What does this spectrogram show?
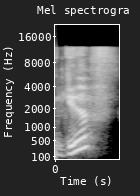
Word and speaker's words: GIF: just Googled it said he called it a gift with a soft G choosy developers he said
